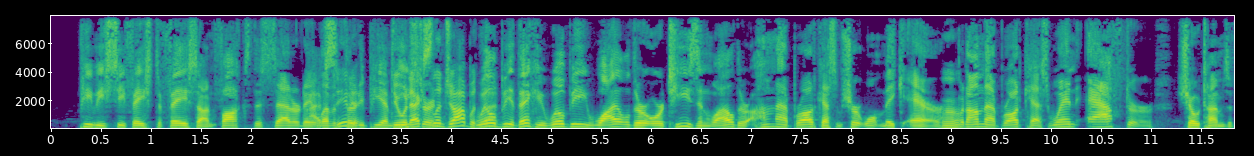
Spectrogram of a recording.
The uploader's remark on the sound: live at radio row for Dazn's historic matchup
